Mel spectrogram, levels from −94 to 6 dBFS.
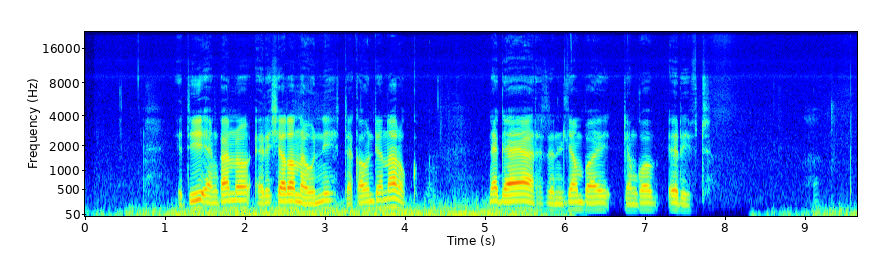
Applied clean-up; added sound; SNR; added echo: none; Wind; 13 dB; none.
